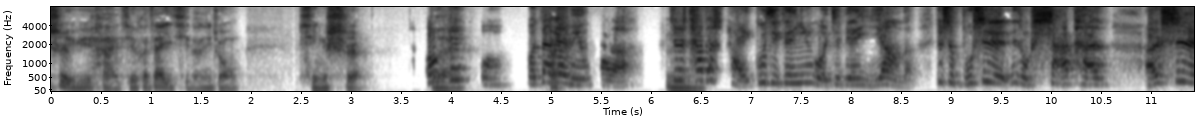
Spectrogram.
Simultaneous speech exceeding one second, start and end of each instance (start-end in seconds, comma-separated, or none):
none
